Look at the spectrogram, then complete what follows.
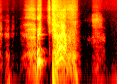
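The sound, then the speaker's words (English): A person imitates a woman's uncovered wet, juicy sneeze: a quick sharp inhale, then a loud, spluttering burst of breathy spray that trails off, with a faint hiss after. “And it wasn't just a like keep your mouth closed kind of sneeze. It wasn't that. It was this.”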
